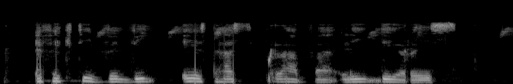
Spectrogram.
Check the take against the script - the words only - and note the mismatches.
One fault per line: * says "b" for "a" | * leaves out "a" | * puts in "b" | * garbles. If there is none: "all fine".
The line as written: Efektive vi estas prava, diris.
* puts in "li"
